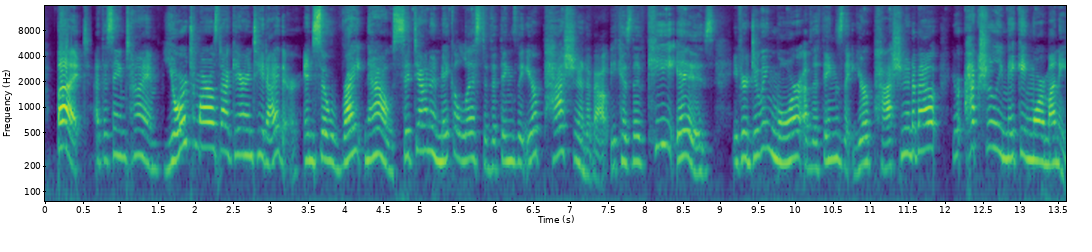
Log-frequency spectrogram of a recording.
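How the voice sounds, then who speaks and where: A loud, animated woman's voice, high-pitched, with lively intonation, a moderate pace and hardly any pauses. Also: very clean recording, silent background. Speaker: business coach and therapist. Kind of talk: motivational talk to camera. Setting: office.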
